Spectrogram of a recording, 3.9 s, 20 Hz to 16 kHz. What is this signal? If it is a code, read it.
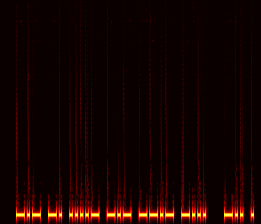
Morse code, heard as a keyed tone, about 32 wpm, 700 Hz. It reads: KN4KQB DE
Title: USA Callsign DE Callsign 30wpm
